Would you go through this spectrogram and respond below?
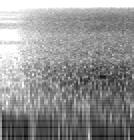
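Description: Steady rushing water from a waterfall in Singapore Botanic Gardens, a continuous broadband roar that swells slightly and holds loud and close throughout, with no voices.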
